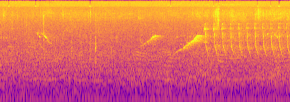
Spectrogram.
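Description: Honey bees in an opened hive during a beginner's second-week inspection hum faintly and continuously, with a few brief bird chirps high above the quiet drone.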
